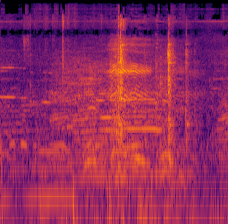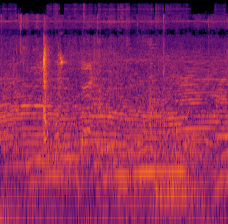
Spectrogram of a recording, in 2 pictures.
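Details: Huge cattle, furious at being about to be sold, moos in sustained low tones with overtones, partly overlapped by people talking and sharp knocking sounds.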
